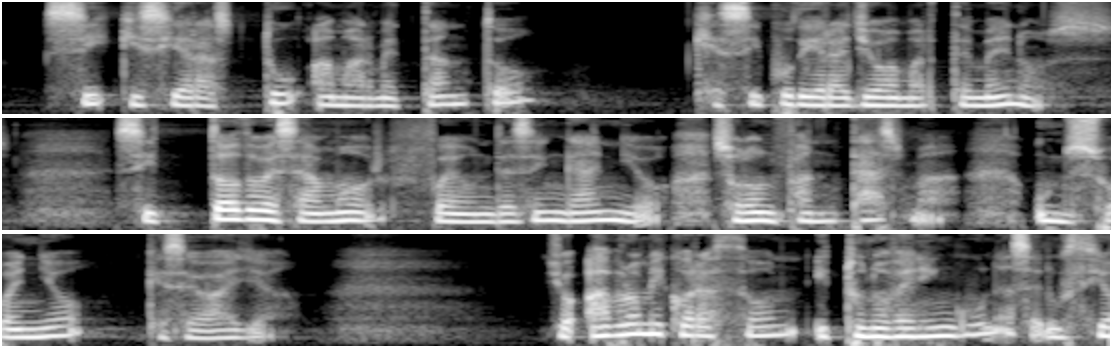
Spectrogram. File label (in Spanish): español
